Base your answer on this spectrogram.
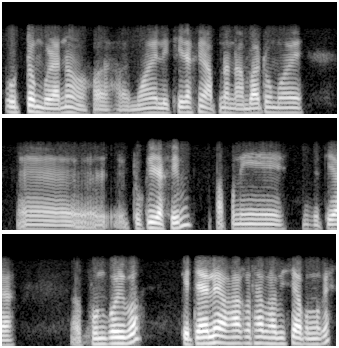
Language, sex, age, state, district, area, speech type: Assamese, male, 30-45, Assam, Sivasagar, rural, conversation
